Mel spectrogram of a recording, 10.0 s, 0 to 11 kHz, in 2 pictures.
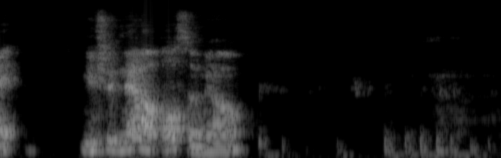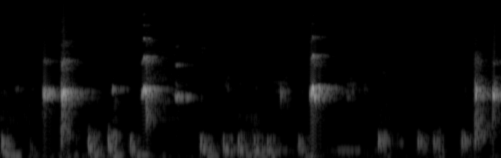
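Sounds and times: marker scratching on whiteboard: 0:02.5 - 0:10.0
high marker squeaks: 0:04.5 - 0:10.0.

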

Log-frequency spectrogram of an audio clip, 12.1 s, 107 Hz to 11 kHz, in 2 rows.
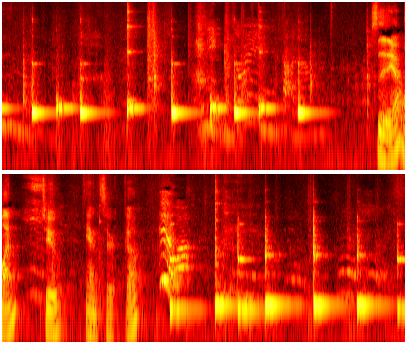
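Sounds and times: wooden xylophone notes: 0:00.0 - 0:05.0, 0:08.6 - 0:12.0.

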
